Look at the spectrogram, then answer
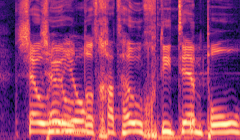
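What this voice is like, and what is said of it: Martin van Waardenberg impression, Rotterdam accent. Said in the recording (Dutch): “Martin van Waardenberg ... op zo'n lekkere Rotterdams accent”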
